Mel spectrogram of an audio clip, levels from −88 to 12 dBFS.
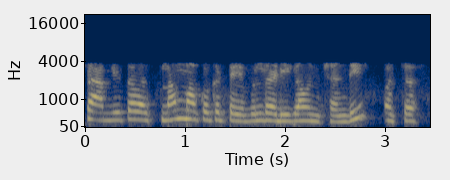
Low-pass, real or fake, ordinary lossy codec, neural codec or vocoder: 3.6 kHz; real; none; none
